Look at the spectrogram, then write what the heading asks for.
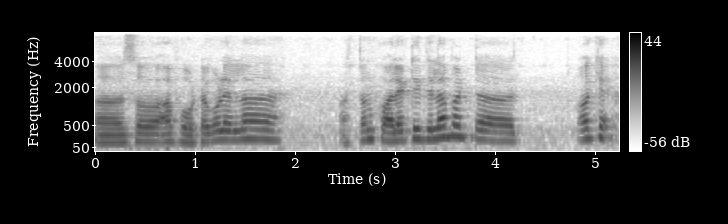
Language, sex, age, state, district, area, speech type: Kannada, male, 30-45, Karnataka, Bidar, urban, spontaneous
